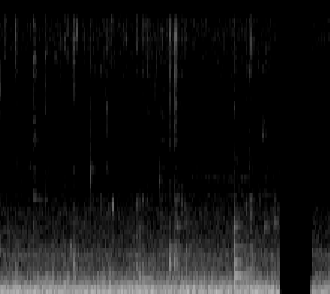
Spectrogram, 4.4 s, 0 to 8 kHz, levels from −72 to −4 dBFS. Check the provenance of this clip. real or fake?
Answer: real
